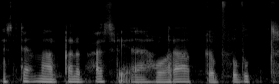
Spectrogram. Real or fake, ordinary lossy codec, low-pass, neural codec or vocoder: fake; none; none; codec, 44.1 kHz, 2.6 kbps, SNAC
